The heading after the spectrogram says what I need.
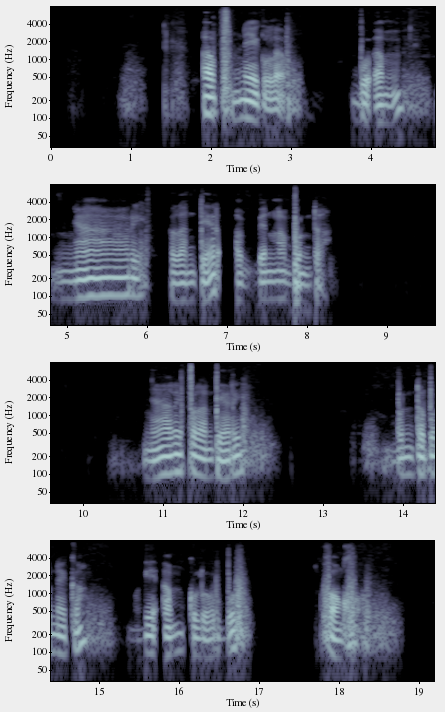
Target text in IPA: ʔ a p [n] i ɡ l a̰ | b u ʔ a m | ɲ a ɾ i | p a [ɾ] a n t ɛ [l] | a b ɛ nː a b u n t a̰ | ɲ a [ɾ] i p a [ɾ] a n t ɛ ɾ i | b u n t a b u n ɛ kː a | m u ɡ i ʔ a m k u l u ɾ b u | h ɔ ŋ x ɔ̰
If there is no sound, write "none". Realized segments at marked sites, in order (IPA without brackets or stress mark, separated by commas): n, l, ɾ, ɾ, l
